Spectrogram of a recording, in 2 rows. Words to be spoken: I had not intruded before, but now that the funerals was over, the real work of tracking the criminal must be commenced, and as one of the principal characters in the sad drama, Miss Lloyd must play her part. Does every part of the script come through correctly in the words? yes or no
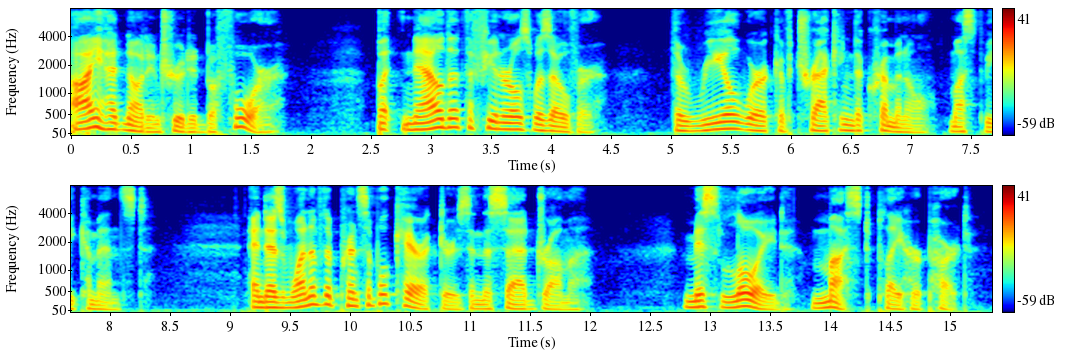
yes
